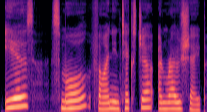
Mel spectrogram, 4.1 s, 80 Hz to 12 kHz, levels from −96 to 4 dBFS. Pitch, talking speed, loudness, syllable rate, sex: 215 Hz, 100 wpm, -18 LUFS, 3.2 syllables/s, female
